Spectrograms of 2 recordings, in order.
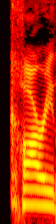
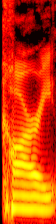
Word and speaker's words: Kari: It's spelled Kari, but she says Carrie.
